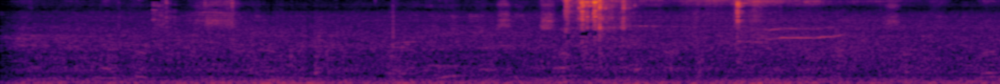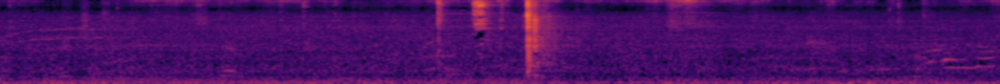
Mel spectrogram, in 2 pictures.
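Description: Mock combat with wooden practice weapons: a steady low rumble of open-air background with faint clinks, and one sharp knock about seven and a half seconds in as a weapon strikes.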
